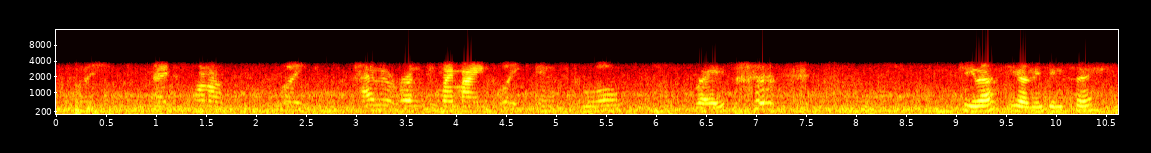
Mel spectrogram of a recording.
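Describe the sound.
A car driving, heard from inside: a steady low engine and road rumble runs throughout, beneath people talking.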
